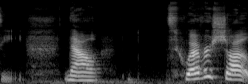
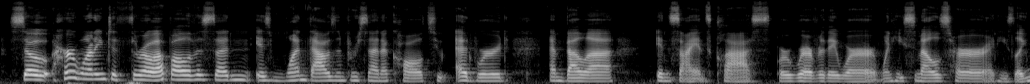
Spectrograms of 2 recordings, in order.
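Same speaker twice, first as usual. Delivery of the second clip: ordinary delivery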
